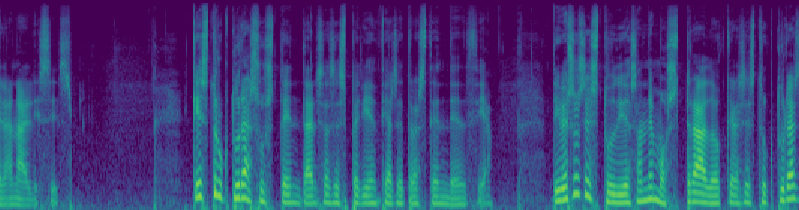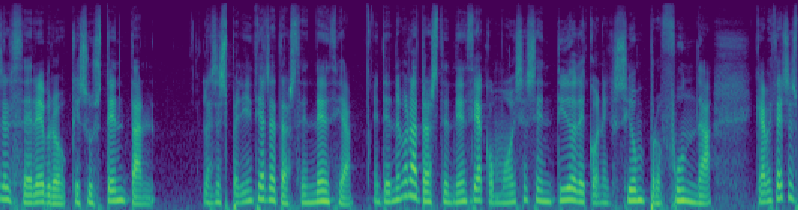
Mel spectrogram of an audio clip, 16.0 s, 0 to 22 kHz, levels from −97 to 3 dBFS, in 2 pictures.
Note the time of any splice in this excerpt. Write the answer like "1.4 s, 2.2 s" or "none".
none

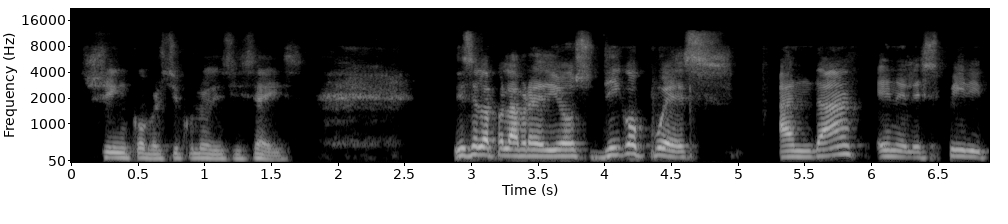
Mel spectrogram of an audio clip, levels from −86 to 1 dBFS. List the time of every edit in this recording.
none

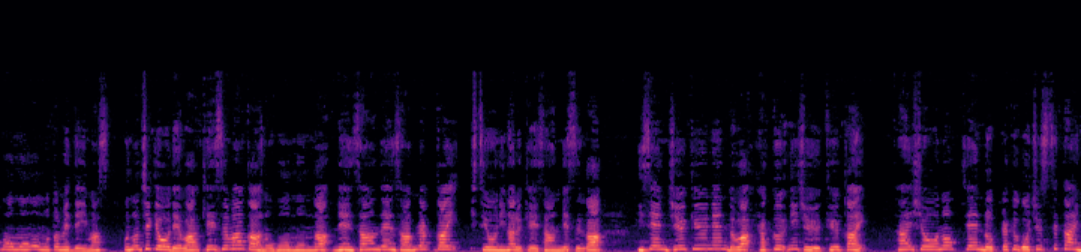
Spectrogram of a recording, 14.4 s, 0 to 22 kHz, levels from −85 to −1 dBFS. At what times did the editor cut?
1.5 s, 11.8 s

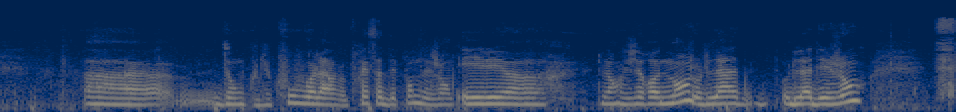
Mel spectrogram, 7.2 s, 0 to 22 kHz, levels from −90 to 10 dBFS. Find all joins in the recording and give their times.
1.9 s, 3.4 s, 5.2 s

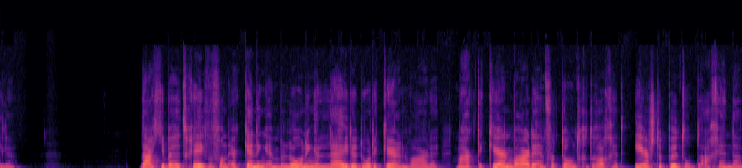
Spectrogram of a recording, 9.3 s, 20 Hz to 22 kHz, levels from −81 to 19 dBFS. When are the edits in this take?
5.6 s

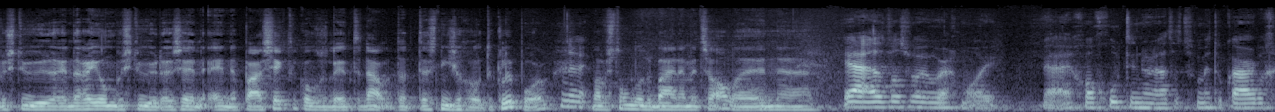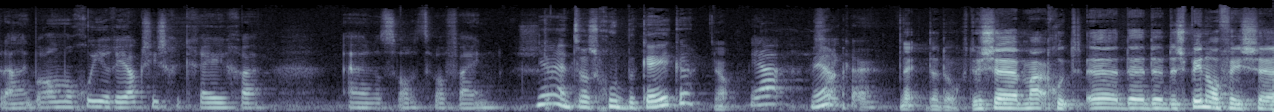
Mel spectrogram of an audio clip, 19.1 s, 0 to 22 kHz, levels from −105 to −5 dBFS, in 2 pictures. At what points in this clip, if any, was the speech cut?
none

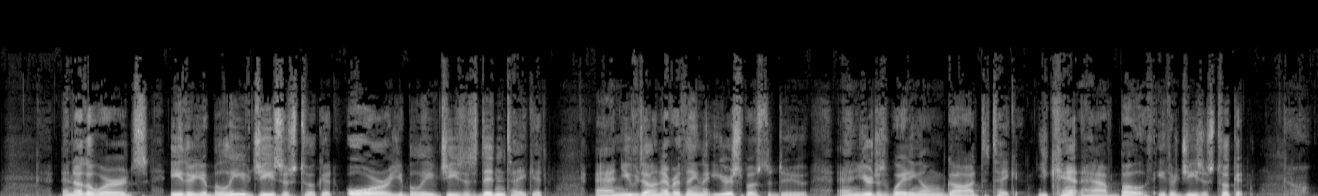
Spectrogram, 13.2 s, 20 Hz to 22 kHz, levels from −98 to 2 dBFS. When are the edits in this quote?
10.3 s

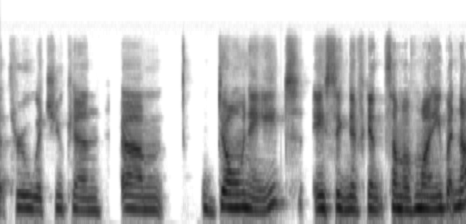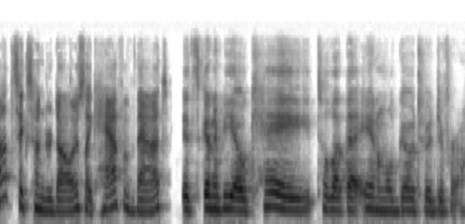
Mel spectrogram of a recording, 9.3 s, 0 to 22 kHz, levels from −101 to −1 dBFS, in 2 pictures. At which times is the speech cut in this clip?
6.4 s

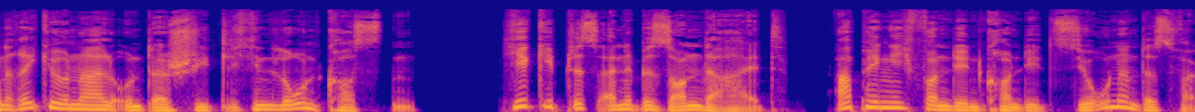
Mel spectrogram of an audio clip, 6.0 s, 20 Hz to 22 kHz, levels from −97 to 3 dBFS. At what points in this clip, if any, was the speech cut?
2.4 s

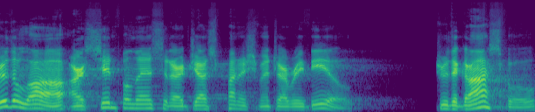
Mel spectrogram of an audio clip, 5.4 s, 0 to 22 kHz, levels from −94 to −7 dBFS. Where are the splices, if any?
none

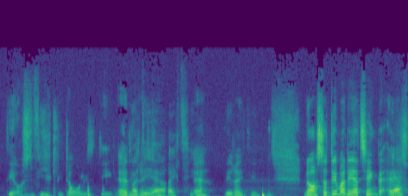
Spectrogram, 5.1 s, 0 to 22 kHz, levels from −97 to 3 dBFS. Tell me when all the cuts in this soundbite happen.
1.4 s

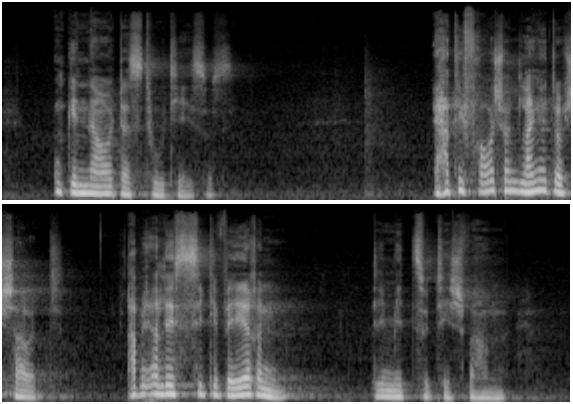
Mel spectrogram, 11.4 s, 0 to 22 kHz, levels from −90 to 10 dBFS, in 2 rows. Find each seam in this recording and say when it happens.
9.4 s

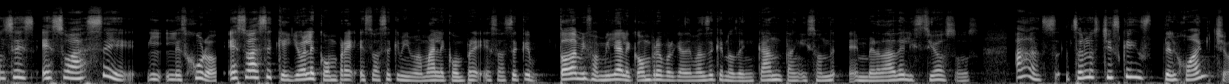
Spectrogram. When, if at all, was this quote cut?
2.2 s, 10.1 s

